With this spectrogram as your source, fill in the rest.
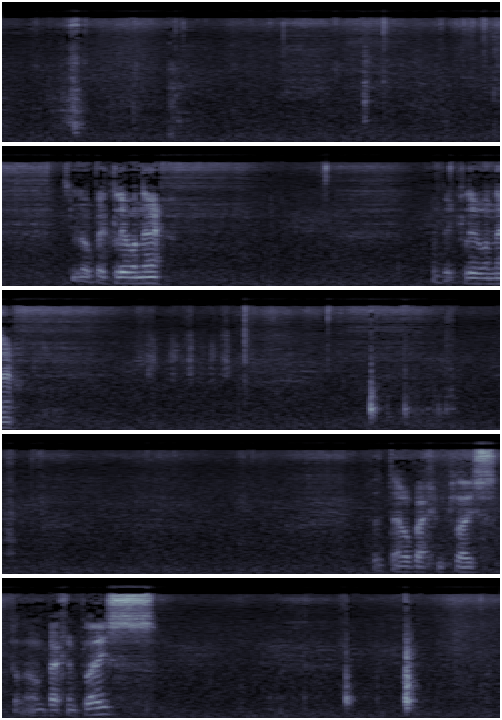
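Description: A small wooden piece knocks lightly against another wooden piece.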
